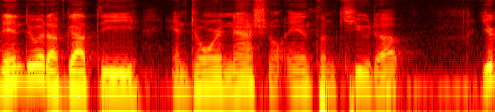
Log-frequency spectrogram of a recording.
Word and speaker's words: Andorran: call it an Doren do you call an Andorian and we looked it up and we believe that Andorran is the correct pronunciation can you guys confirm that yeah yeah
